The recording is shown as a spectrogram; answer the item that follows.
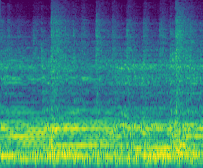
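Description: Live heavy metal band playing, electric guitar to the fore, holding notes over bass and drums.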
